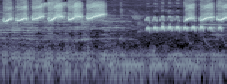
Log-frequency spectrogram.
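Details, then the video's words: Krantil-type drongo singing energetically: a string of six bright, rising whistled notes at a steady pace, a short pause, then a rapid stuttering series of clipped notes before more rising whistles. "Semakin hari semakin gacor burung srigunting krantil"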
